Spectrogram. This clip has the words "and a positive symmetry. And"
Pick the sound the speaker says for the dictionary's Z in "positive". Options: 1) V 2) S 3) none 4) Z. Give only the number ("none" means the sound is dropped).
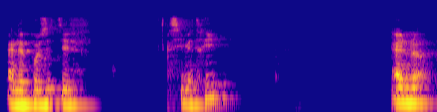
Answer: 4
